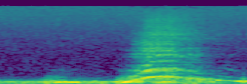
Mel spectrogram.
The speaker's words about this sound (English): Not about that, because definitely I don't give a fuck about these damn motorcycles thinking they're fucking top shit.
